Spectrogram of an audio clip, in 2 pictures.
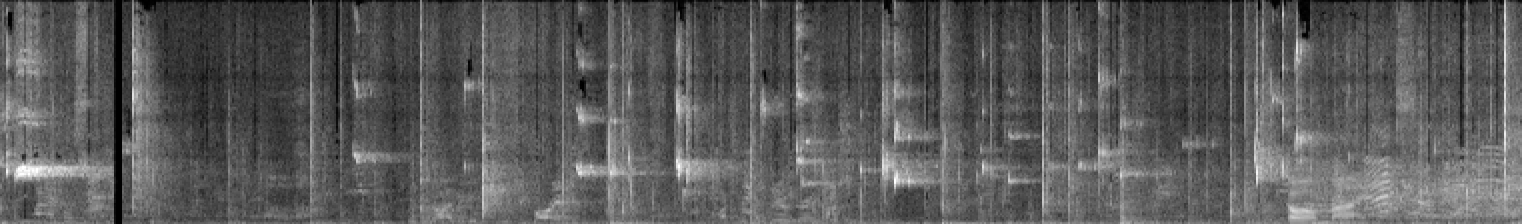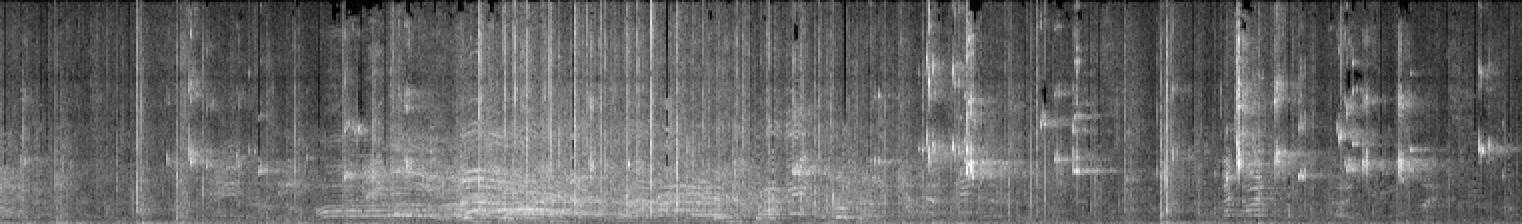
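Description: Basketball bouncing on a hardwood gym floor, with short sneaker squeaks and the voices of players and spectators echoing in the hall; the voices swell about two-thirds of the way through.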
